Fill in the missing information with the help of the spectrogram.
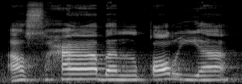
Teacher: এখানে র হরফ মোটা হবে র হরফ সাকিন তার পূর্বে আছে জবর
